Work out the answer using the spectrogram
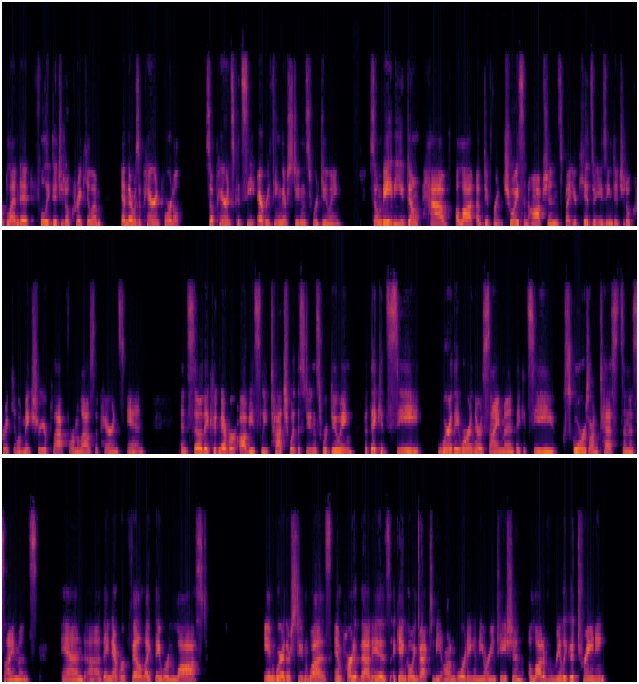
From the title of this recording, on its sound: Live Webinar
